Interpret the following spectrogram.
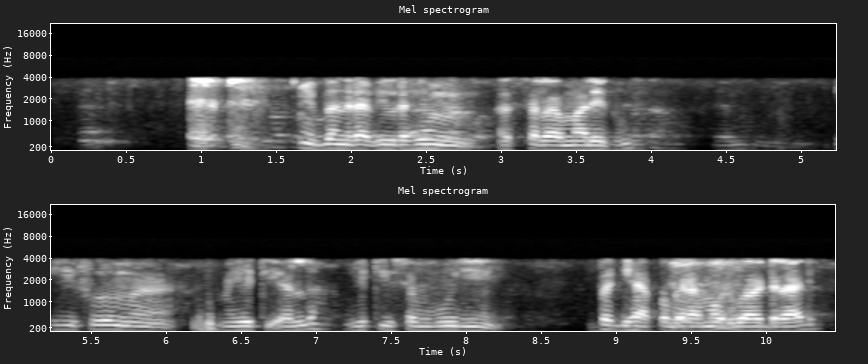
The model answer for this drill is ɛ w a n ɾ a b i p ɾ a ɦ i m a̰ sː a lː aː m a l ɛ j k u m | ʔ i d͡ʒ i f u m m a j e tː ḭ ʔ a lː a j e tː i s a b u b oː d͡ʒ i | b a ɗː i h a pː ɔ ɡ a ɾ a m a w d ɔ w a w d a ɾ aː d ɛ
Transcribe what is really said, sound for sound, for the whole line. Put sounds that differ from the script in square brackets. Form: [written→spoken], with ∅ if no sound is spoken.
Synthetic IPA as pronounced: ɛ [w→b] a n ɾ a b i [p→b] ɾ a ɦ i m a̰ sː a [lː→l] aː m a l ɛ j k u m | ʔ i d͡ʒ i f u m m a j e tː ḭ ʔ a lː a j e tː i s a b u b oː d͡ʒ i | b a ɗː i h a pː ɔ ɡ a ɾ a m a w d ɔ w a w d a ɾ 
